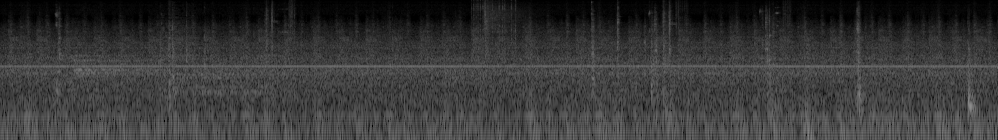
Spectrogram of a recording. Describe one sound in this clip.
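Metal parts clink and rattle as a machine is repaired by hand.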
